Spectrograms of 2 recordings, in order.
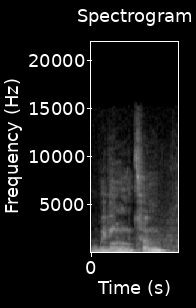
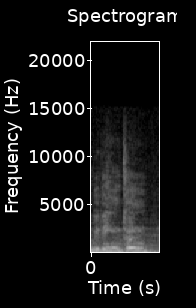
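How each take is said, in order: First: It is said with a French accent. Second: It is said with a plain English accent.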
